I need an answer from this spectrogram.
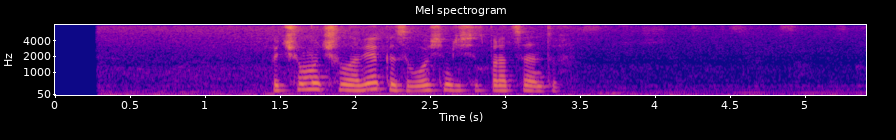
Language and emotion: Russian, neutral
